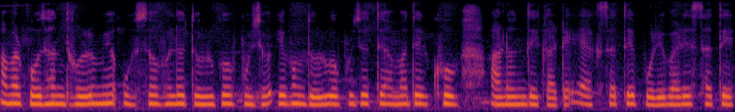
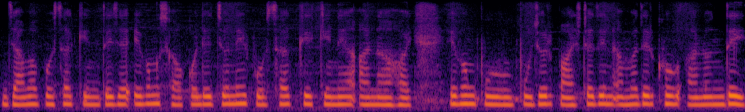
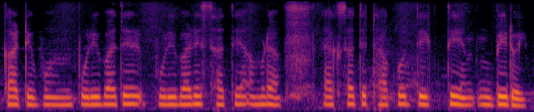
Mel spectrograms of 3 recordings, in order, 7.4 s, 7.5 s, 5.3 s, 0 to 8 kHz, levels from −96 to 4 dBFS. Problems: background sounds at intervals, low volume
